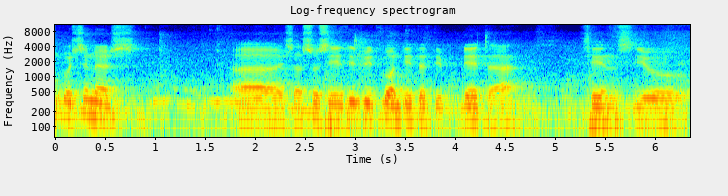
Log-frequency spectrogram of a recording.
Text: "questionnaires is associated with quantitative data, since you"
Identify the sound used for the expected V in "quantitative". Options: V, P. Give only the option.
P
